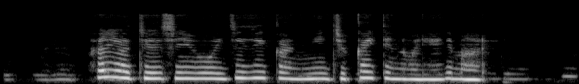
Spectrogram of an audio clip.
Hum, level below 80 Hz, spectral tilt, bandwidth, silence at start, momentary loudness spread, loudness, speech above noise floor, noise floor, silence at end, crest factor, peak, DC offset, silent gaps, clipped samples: none; -66 dBFS; -6 dB/octave; 11 kHz; 0.05 s; 4 LU; -17 LUFS; 30 dB; -46 dBFS; 0.05 s; 14 dB; -2 dBFS; under 0.1%; none; under 0.1%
